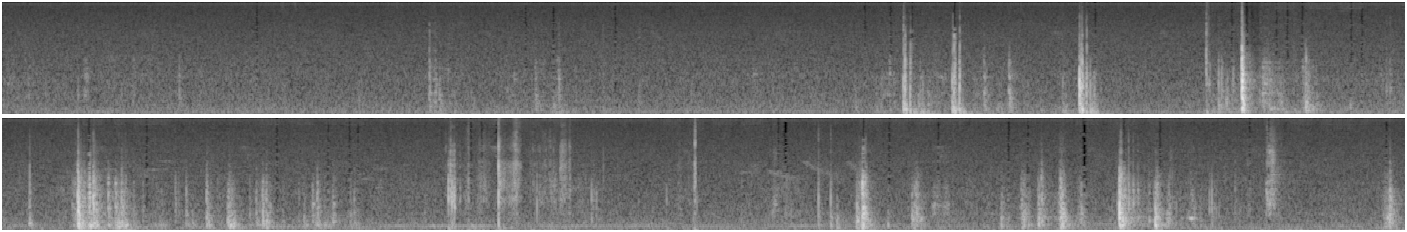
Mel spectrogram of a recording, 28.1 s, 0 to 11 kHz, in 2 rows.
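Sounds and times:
plastic knocks and clacks: 8.9s - 11.0s, 14.3s - 17.6s, 22.2s - 26.3s.

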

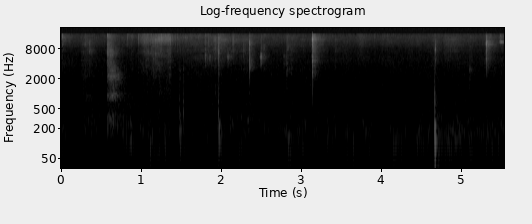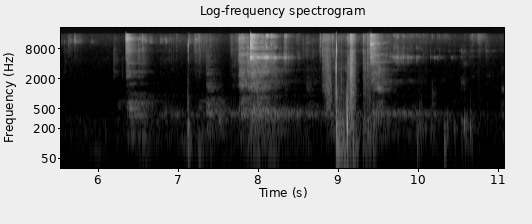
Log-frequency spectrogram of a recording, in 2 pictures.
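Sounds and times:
clattering on cage bars: 6.3s - 11.0s.

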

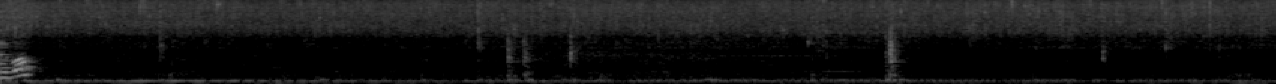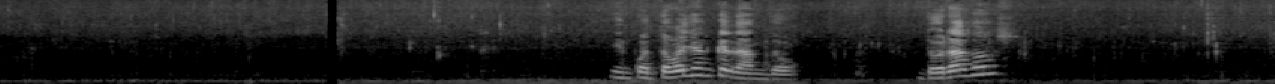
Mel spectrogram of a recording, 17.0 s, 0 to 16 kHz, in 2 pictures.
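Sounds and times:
low steady hum: 0.0s - 17.0s
oil sizzling in frying pan: 0.0s - 17.0s.

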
